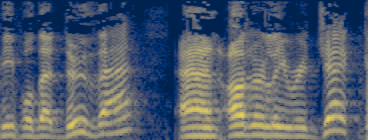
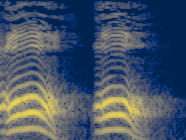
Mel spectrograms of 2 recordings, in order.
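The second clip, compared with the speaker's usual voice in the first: heavy stress placed on the word "all"; 8 semitones higher, 6 dB louder than usual. Reading a Scripture verse about the Day of Judgment, with stress on 'all'. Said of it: "just emphasize that word all".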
